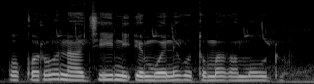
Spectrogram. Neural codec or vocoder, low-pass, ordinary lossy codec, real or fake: none; none; none; real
